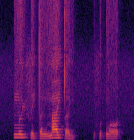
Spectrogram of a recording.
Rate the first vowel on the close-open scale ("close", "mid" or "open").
mid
